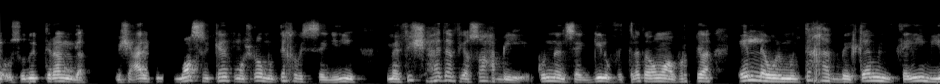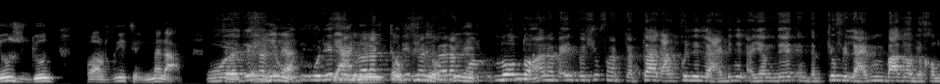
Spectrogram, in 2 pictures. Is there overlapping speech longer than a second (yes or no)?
yes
